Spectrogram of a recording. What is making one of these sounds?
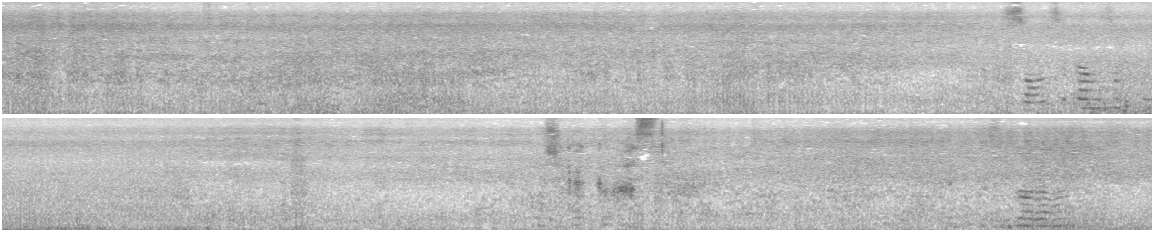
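Waves wash onto the shore nearby.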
